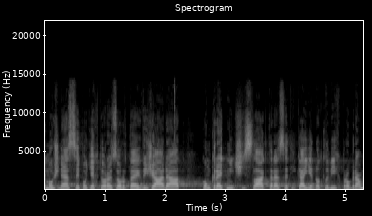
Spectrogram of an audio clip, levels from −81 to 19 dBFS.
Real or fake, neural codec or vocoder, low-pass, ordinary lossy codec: real; none; 14.4 kHz; AAC, 96 kbps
